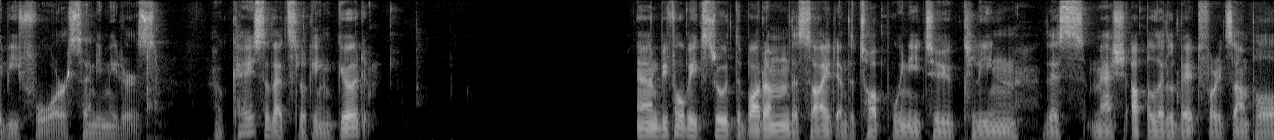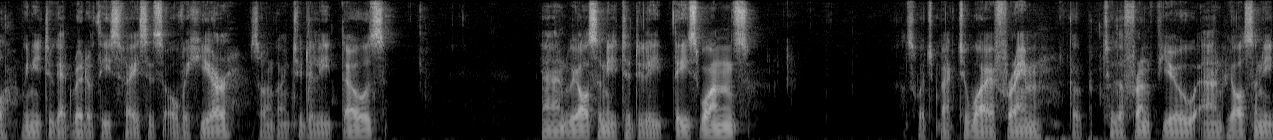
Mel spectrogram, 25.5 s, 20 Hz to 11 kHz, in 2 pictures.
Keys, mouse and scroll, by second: 1.4 Return, 2.0-2.9 scroll down 4, 3.3 middle click, 4.2-5.2 scroll up 3, 5.6 middle click, 8.7-11.3 middle drag, 11.6 scroll up 2, 12.4 click, 13.6 shift+click, 14.7 x, 15.4 click, 15.8-16.5 scroll down 4, 16.5 middle click, 17.6 click, 20.5 z, 21.2 click, 23.3 F4.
